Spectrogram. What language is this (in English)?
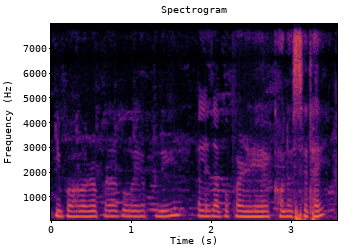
Assamese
